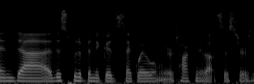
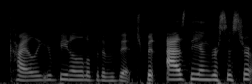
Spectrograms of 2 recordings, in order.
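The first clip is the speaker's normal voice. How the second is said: ordinary delivery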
